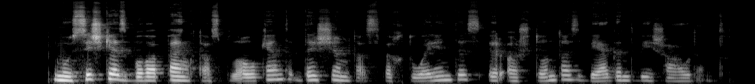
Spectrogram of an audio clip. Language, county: Lithuanian, Alytus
